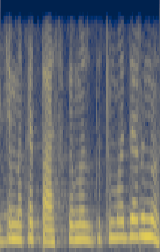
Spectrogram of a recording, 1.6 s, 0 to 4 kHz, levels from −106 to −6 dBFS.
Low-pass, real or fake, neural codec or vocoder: 3.6 kHz; fake; vocoder, 22.05 kHz, 80 mel bands, WaveNeXt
